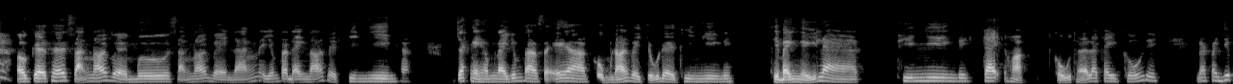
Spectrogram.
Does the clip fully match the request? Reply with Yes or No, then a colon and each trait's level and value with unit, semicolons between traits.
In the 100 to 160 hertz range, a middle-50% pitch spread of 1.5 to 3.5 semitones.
Yes: low, 135 Hz; average, 3.1 semitones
